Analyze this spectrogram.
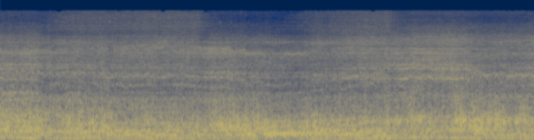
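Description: Adventure motorcycle engine running steadily under way, its pitch wavering a little up and down around the middle.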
